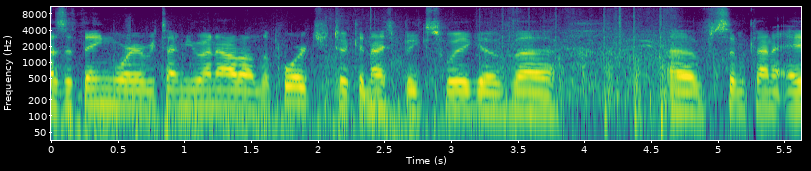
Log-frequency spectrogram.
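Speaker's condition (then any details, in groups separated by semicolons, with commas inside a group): No condition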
